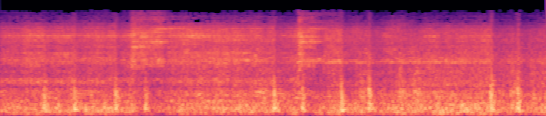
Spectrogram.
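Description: Electric multiple-unit passenger train passing close by, its wheels clattering in an irregular run of sharp clicks over pointwork and rail joints, with a faint steady high squeal from the wheels.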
